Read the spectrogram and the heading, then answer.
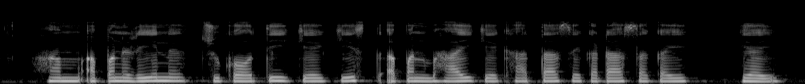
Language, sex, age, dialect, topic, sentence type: Magahi, male, 18-24, Southern, banking, question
